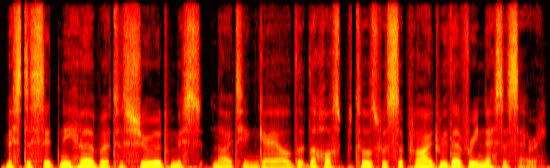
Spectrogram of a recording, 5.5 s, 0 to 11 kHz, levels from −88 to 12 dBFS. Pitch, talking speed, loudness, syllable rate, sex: 105 Hz, 155 wpm, -16 LUFS, 5.6 syllables/s, male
